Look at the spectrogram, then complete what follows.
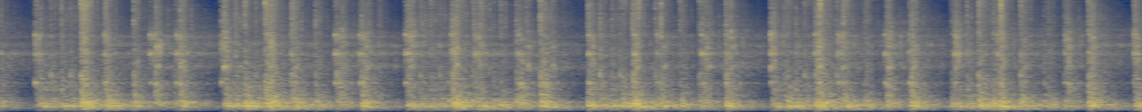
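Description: A percussion ensemble drumming a fast, loud groove on black plastic bins with sticks, many strikes at once, in repeating phrases of about two seconds.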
